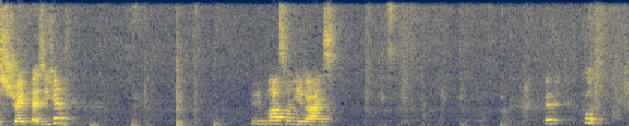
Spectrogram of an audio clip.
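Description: Hands and feet thump softly on a hard floor.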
